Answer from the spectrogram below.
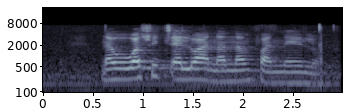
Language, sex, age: Tsonga, female, 21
